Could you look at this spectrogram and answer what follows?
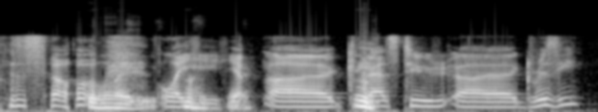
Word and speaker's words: Leahy: I have been corrected on stream about the pronunciation. So Late. Leahy.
